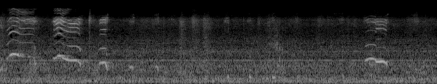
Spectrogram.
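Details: Three-week-old puppies, alert and starting to respond to people's voices, give short high-pitched whiny yelps: two brief calls early and one near the end, each bending downward at the tail, over a steady low room hum.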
